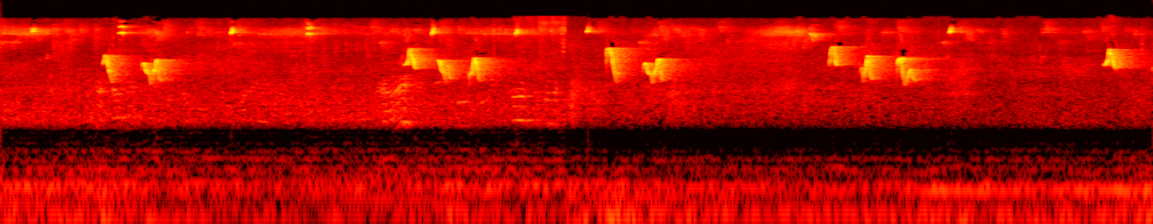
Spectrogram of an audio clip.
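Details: Puerto Rican emerald (Chlorostilbon maugaeus) feeding its chick, Puerto Rico: short, buzzy, high chips in quick pairs and clusters every second or so, with faint higher tinkling notes and soft background noise.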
